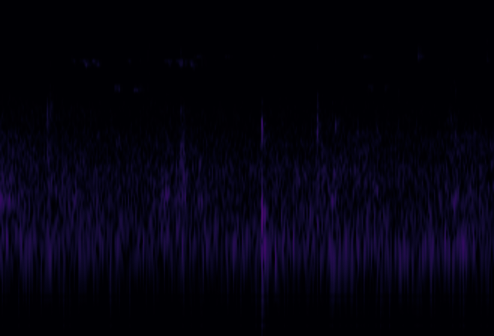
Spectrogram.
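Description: Very faint outdoor ambience: distant birds giving thin, high chirps now and then, over a low hiss. A few soft clicks come at irregular moments, the sharpest about three and a half seconds in.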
